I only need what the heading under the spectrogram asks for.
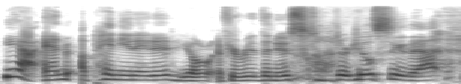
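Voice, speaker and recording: Woman from arizona being interviewed, chatty and animated, plays out what people said. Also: medium pitch, fast. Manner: animated storytelling, acts out quotes. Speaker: podcast guest, entrepreneur. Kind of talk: casual interview conversation.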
